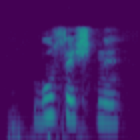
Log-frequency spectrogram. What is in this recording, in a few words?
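"бусӧсьтны", Komi, female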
